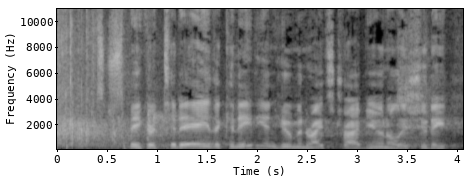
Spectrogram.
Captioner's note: some Applause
